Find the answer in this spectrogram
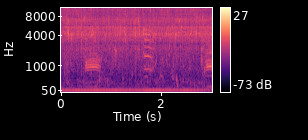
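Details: Muscovy ducks playing in water in a backyard; a few short, hoarse honking calls with rising-falling tone, spaced irregularly, over a steady low hum and background noise.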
